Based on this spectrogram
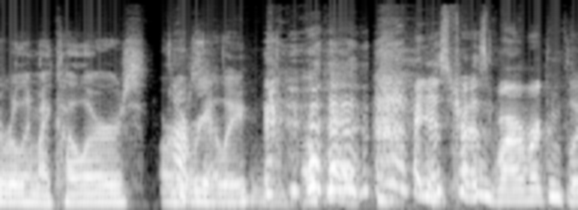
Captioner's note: laughs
